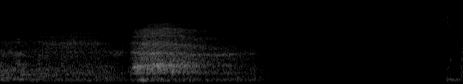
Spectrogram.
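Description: Heavy, deep breathing: a long airy breath, then a sharp gasping intake that trails off into silence before another breath begins at the end.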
